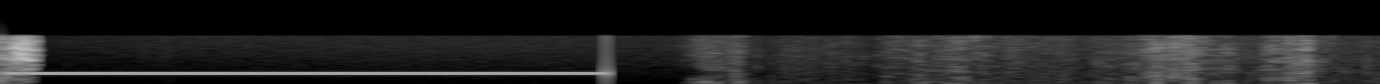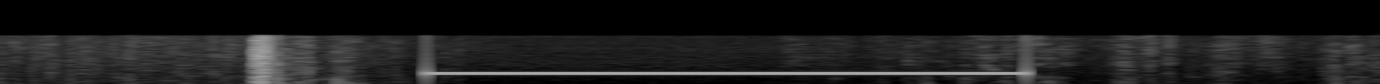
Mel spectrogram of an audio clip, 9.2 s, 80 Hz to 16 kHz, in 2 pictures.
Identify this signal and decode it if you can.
Ringback tone (North America), 440 + 480 Hz.
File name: CENTRAL MAYAB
